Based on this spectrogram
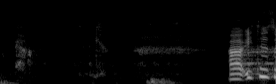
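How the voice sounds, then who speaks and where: A woman talks in a Japanese accent. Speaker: historian of philosophy. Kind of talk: academic presentation. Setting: workshop with audience. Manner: halting.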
